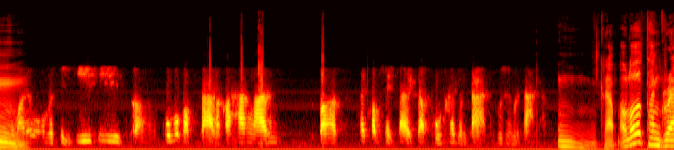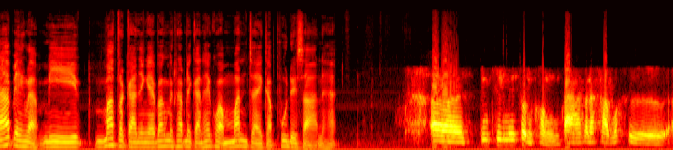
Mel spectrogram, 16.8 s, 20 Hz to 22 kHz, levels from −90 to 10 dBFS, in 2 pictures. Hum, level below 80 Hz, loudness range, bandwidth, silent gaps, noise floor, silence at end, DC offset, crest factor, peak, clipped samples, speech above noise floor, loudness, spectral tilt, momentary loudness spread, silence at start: none; -44 dBFS; 9 LU; 15 kHz; none; -43 dBFS; 0 s; under 0.1%; 18 dB; -2 dBFS; under 0.1%; 24 dB; -20 LUFS; -6 dB/octave; 15 LU; 0 s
